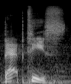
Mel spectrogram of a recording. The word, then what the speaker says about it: Baptiste: Actually, yeah, we'll be recording the day Batiste goes live, or Baptiste goes live. Sorry, I said his name wrong. – The P is not silent.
